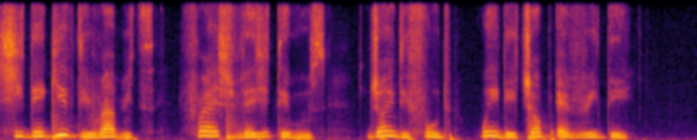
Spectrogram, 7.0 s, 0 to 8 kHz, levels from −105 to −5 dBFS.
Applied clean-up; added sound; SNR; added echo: none; Snare drum; 14 dB; none.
